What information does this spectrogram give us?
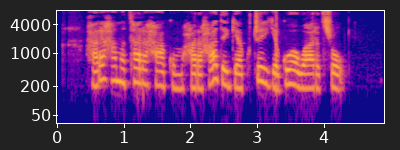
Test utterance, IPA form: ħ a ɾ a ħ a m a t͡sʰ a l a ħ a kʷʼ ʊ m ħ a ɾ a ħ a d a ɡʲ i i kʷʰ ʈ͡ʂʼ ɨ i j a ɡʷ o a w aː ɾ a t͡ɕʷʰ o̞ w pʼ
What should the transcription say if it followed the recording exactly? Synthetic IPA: ħ a ɾ a ħ a m a t͡sʰ a ɾ a ħ a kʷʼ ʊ m ħ a ɾ a ħ a d a ɡʲ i a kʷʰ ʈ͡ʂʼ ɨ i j a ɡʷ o a w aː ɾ a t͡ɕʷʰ o̞ w pʼ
